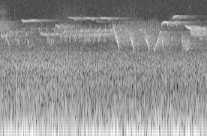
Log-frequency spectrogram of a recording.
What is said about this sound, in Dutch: Vink, winterkoninkje.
